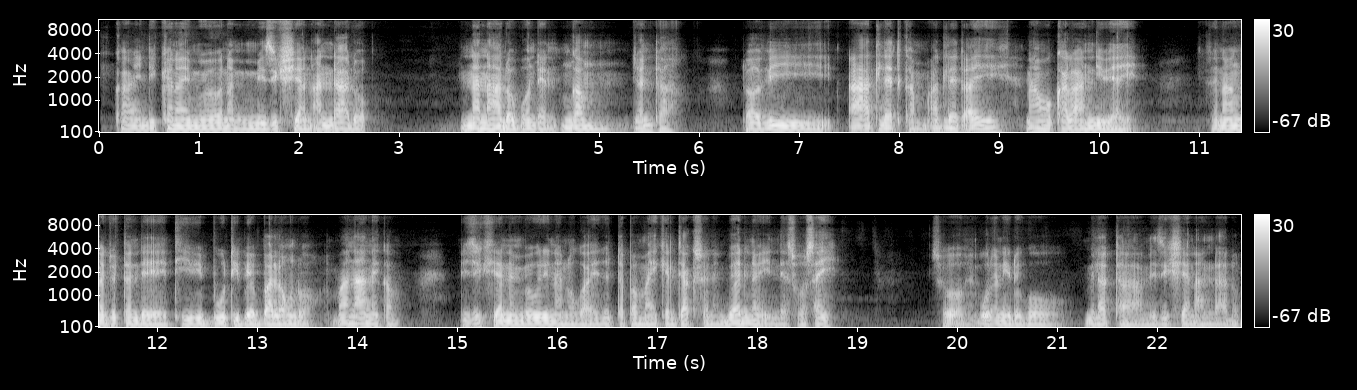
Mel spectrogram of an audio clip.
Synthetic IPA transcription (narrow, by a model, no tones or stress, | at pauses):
kaɛndikːanajimɔɛwanamuzikʃianʔa̰nːdaɗɔ | nanaɗɔɓɔndɛnŋɡamd͡ʒɔnta | ɗɔvi | aːtlɛtkama̰tlɛta̰jnawɔkalaːnːdiɓɛaj | sɛnaŋɡad͡ʒɔtːandɛtʰivibutibɛbalɔŋɗɔmananɛkamː | iziksianɛmbɛwuɾinanuɡɔajd͡ʒɔtːapamajkɛld͡ʒaksɔnɛnɓɛwaɗinɔʔḭnːdɛswɔsaj | sɔ̰miɓuɾaniɗɔɡɔ | milatʰːamiziksiana̰nːdaɗɔ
